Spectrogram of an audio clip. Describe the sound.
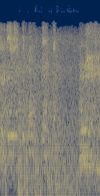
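A basketball dribbled on the court during a college game against Olivet: a few dull, rhythmic bounces under a commentator's running play-by-play.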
